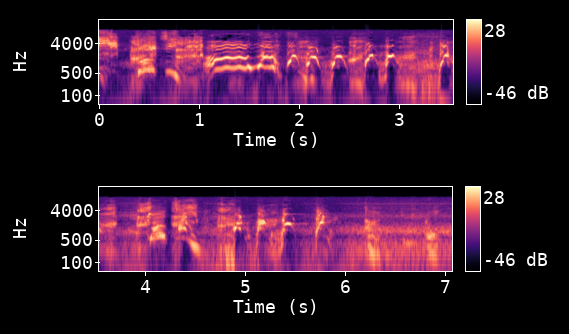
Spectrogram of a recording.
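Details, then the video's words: Tootie, a pet Chihuahua, baying a wild boar piglet: rapid high yapping barks in quick bursts, with shrill squealing cries near the start and a voice mixed in. "tootie bayin a wild boar pig"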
